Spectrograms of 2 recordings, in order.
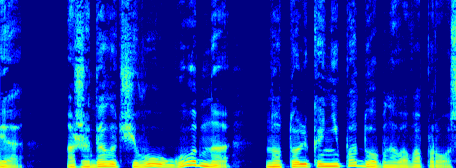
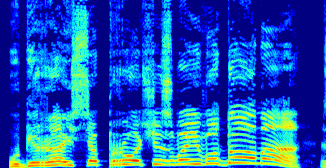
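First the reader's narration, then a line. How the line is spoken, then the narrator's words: Aunt screaming furiously. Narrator (Russian): завопила тетка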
